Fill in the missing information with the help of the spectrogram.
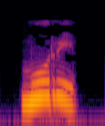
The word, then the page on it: murid: Indonesian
